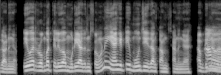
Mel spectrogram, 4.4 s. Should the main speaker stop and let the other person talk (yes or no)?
no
